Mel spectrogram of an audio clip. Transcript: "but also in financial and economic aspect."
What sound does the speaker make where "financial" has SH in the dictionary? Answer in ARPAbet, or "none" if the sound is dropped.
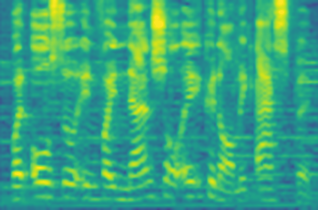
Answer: SH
